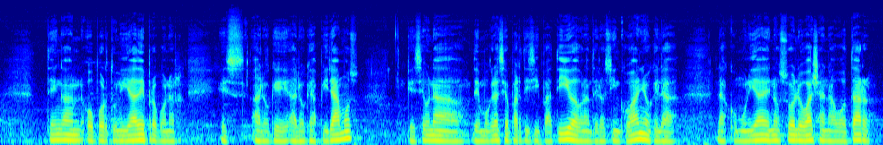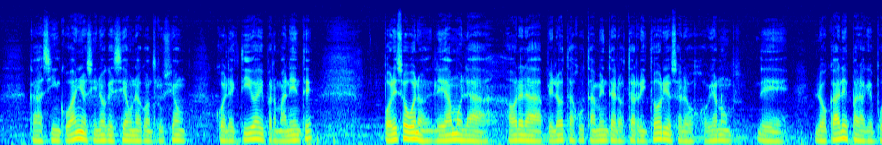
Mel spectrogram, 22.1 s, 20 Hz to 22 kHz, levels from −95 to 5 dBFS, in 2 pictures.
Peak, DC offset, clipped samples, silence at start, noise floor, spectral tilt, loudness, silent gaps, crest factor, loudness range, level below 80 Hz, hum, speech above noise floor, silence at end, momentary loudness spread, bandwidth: -18 dBFS; under 0.1%; under 0.1%; 0 s; -56 dBFS; -6.5 dB/octave; -37 LUFS; none; 18 dB; 3 LU; -64 dBFS; none; 20 dB; 0 s; 13 LU; 15.5 kHz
